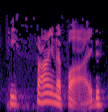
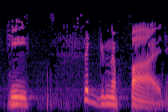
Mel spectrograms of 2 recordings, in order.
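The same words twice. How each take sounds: First: The first syllable sounds like sign. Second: The first syllable sounds like sig. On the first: The speaker calls it wrong. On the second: The speaker calls it right.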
